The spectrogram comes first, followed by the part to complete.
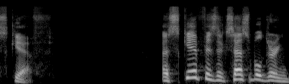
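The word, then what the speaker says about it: SCIF: be put together okay it's yes and it's pronounced skiff a skiff is accessible during business hours to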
